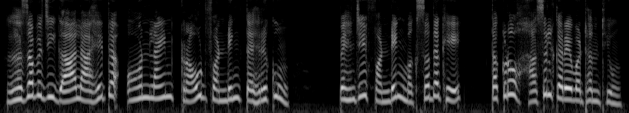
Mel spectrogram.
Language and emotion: Sindhi, surprised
